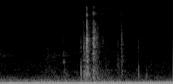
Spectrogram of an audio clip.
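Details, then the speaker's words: 1980s Panasonic RX-4920 dual-cassette boombox, about 40 years old: a click, then rewind whirrs for about a second and stops dead over steady hum. Rewind stalls; owner suspects rotted belts, probably needs all new belts. "it goes like just a second and then it stops. So there's an issue with that. There might be a belt or something, I don't know. Probably needs all new belts really."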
